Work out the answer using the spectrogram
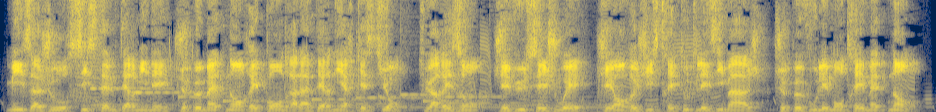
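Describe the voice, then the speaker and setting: A man voicing a talking toy robot with artificial intelligence, using a robot voice that is flat and precise and talks in calculations. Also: medium pitch, normal speed, hardly any pauses. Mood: logical. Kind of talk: cartoon voice acting. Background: children's music.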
